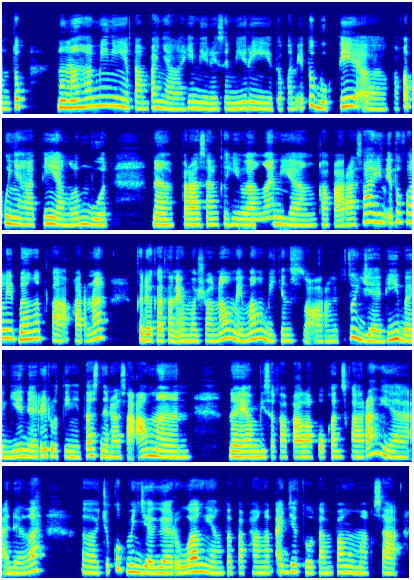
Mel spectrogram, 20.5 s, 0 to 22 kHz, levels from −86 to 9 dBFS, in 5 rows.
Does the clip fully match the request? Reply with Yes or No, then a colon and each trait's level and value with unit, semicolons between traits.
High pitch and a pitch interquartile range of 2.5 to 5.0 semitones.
Yes: high, 205 Hz; average, 3.0 semitones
